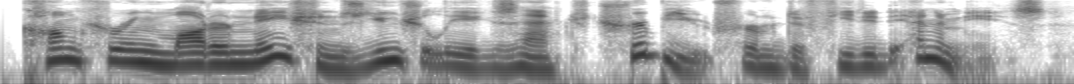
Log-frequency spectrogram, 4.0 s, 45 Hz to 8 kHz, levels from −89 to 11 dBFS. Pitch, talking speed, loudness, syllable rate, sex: 155 Hz, 135 wpm, -19 LUFS, 5.8 syllables/s, male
